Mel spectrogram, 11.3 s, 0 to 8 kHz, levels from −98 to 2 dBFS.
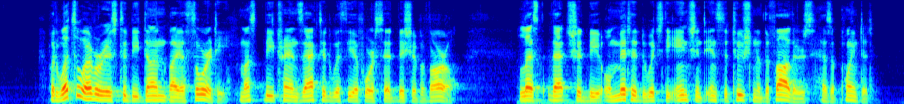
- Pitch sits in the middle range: No, low, 120 Hz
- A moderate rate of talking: Yes, average, 165 wpm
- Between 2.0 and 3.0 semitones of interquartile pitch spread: Yes, narrow, 2.4 semitones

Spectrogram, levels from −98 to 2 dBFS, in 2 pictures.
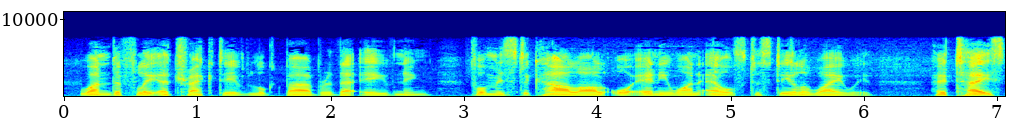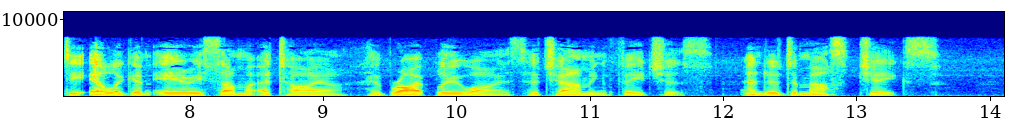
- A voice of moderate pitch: Yes, medium, 150 Hz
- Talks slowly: No, average, 145 wpm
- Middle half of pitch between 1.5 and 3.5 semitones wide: Yes, narrow, 2.4 semitones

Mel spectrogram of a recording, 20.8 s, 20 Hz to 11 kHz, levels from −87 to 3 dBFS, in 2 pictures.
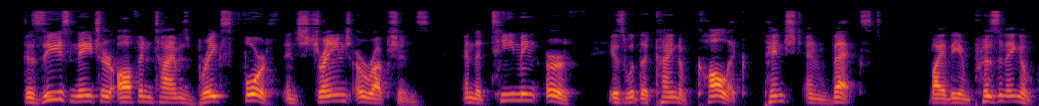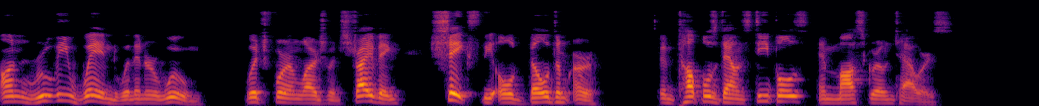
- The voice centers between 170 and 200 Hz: No, medium, 145 Hz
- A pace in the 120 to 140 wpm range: Yes, slow, 135 wpm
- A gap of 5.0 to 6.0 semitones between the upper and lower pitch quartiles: Yes, wide, 5.6 semitones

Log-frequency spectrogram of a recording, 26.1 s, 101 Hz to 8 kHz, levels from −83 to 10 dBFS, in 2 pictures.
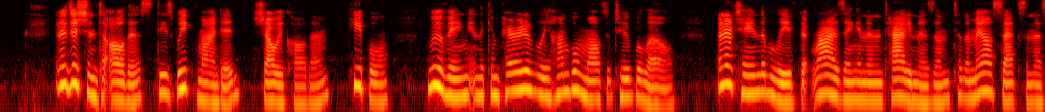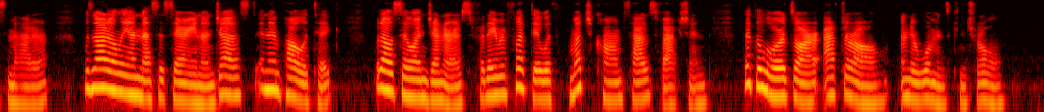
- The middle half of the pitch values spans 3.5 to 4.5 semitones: No, average, 5.2 semitones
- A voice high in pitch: No, medium, 175 Hz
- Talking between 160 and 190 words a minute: No, average, 140 wpm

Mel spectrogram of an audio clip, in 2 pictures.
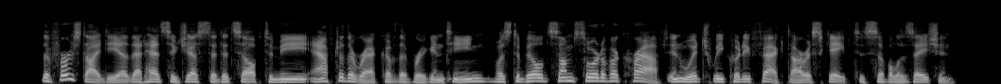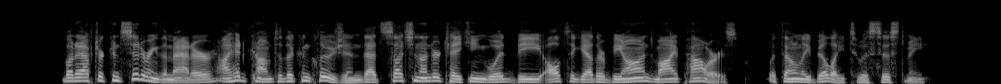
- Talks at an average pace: Yes, average, 175 wpm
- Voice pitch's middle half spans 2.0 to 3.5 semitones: No, average, 4.7 semitones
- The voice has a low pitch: Yes, low, 125 Hz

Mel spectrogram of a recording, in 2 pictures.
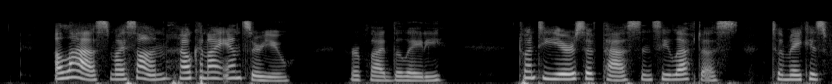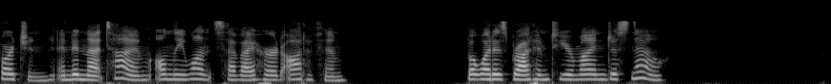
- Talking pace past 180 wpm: No, average, 160 wpm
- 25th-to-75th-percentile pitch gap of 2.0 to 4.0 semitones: Yes, average, 2.9 semitones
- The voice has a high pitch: Yes, high, 230 Hz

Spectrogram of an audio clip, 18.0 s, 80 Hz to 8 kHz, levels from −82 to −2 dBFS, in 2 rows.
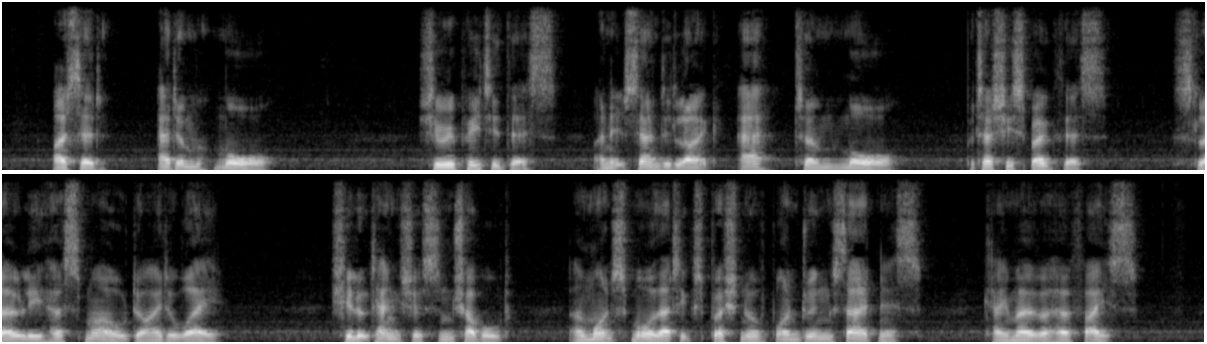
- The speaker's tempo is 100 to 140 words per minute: Yes, slow, 135 wpm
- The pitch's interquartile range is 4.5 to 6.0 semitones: No, average, 3.9 semitones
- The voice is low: Yes, low, 120 Hz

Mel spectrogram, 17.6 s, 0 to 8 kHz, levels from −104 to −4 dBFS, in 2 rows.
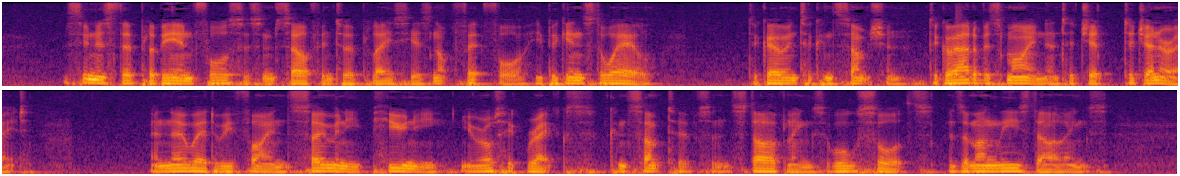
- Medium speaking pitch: No, very low, 95 Hz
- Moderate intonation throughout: Yes, average, 3.3 semitones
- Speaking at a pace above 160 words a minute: Yes, average, 175 wpm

